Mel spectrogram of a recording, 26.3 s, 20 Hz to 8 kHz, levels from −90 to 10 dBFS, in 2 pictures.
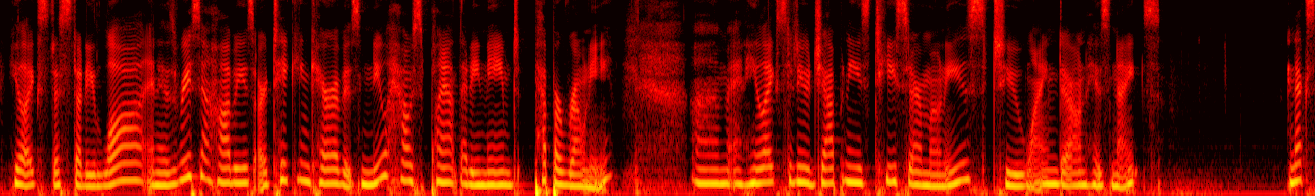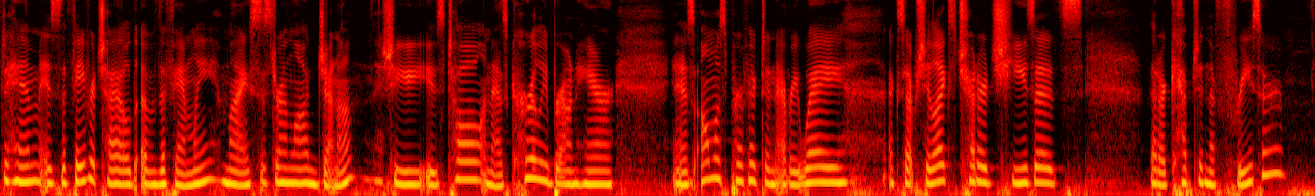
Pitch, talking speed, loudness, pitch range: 215 Hz, 175 wpm, -28 LUFS, 195-240 Hz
